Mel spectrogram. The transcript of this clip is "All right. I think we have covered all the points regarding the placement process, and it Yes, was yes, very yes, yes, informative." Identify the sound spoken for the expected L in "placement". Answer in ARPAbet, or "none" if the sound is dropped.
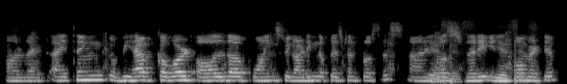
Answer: none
